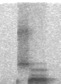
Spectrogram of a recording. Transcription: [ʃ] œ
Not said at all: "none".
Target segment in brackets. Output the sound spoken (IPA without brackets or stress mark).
ʃ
